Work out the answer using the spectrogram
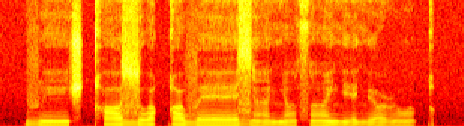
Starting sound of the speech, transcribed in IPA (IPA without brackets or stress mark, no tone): v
